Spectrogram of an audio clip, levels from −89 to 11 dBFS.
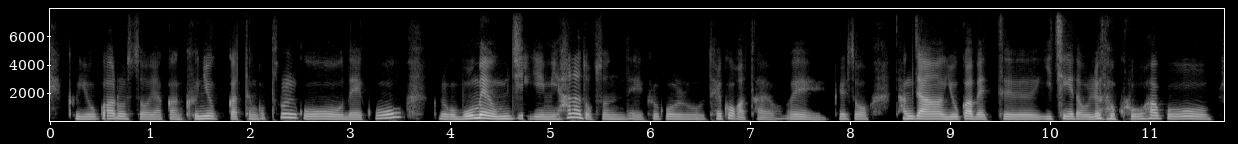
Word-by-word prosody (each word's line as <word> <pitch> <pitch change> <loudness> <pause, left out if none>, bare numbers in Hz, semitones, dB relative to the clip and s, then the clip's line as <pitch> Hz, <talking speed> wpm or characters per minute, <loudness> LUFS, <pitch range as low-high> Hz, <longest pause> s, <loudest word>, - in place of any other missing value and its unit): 그 170 - -5
요가로써 170 -1 -1
약간 150 0 -6
근육 185 +2 0
같은 160 -1 -4
거 - - -9
풀고 175 - +1
내고 210 - -1 0.3
그리고 160 -4 -3
몸에 205 +7 +8
움직임이 170 -3 0
하나도 265 - +2
없었는데 150 -1 -7
그걸로 160 -2 -5
될 180 - -4
것 190 0 0
같아요. 145 +2 -8
예. 145 -4 -3
그래서 165 -2 -4 0.3
당장 170 -3 +4
요가 170 +3 +4
매트 155 0 -1
2 165 0 -5
층에다 175 -6 0
올려 155 +4 +2
놓고 170 +1 -3
하고 175 -5 +1
165 Hz, 300 characters per minute, -24 LUFS, 155-180 Hz, 0.3 s, 몸에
